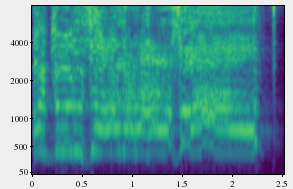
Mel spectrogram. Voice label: reaction casualty generic, battle chatter, english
